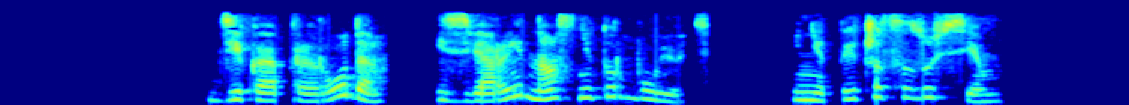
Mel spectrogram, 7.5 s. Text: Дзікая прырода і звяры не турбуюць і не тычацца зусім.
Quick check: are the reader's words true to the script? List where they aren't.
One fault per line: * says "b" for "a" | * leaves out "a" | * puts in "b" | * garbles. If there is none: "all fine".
* puts in "нас"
